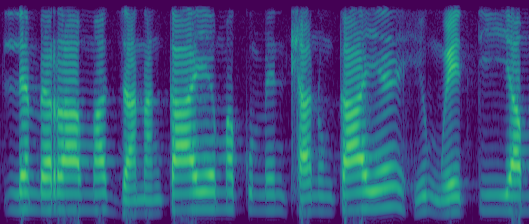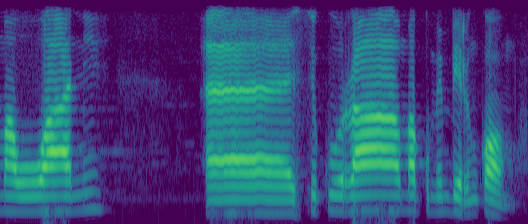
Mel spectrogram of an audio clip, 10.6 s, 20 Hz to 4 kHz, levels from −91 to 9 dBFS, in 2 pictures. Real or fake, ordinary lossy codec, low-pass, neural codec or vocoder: real; none; 3.6 kHz; none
